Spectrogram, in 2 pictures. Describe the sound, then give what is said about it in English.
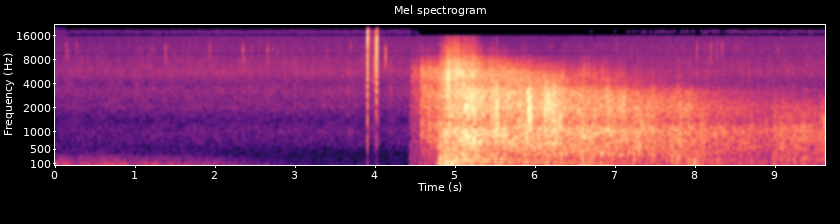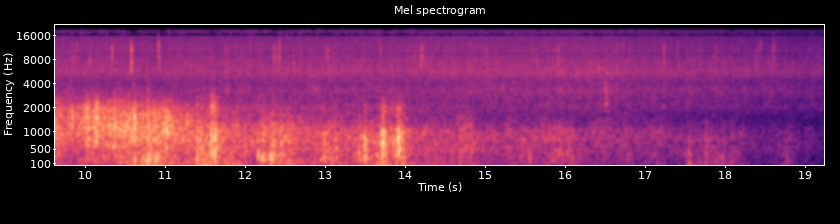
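Under a darkening sky, a sharp crack of thunder breaks out, then rolls into a long, loud rumble that slowly fades over steady rain, with a few more booms swelling toward the end. No one speaks. “The sky is getting really dark, and I'm starting to hear thunder.”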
